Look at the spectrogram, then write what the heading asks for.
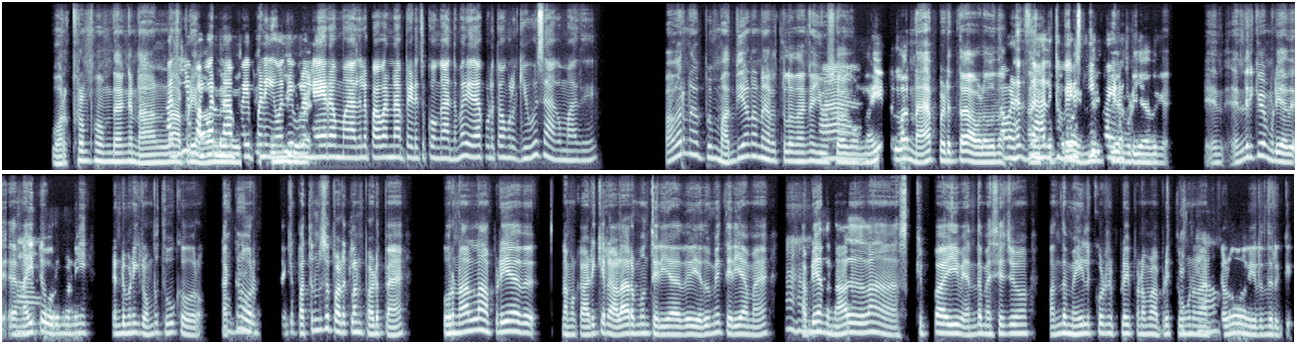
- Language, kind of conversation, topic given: Tamil, podcast, தினசரி தூக்கம் உங்கள் மனநிலையை எவ்வாறு பாதிக்கிறது?
- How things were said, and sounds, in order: in English: "வொர்க் ஃப்ரம் ஹோம்"; in English: "பவர் நாப்பு"; in English: "ஆன்லைன்ல"; in English: "பவர் நாப்"; in English: "யூஸ்"; in English: "பவர் நாப்பு"; in English: "யூஸு"; in another language: "நைட்"; in English: "நாப்"; laughing while speaking: "அவ்வளவுதான். அதுக்கு பேரு ஸ்லீப் ஆயிடும்!"; in English: "ஸ்லீப்"; in another language: "அலாரமும்"; in English: "ஸ்கிப்"; in English: "மெசேஜ்ஜூம்"; in English: "மெயிலுக்கு"; in English: "ரிப்ளை"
